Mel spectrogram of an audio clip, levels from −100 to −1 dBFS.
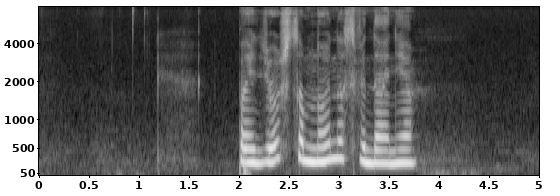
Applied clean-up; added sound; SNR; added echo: none; none; none; none.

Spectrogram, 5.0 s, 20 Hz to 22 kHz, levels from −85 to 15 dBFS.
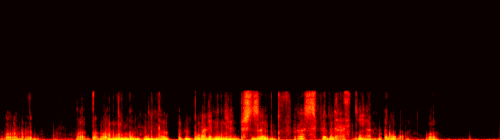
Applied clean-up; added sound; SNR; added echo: neural diffusion model UNIVERSE++.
